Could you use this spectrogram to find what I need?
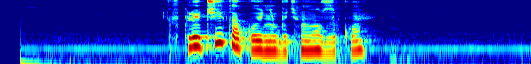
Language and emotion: Russian, neutral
